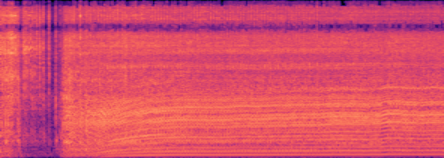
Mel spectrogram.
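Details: Weed Eater two-stroke leaf blower after carb installed with gasket, cleaned fuel bulb and air filter replaced: pull start, engine catches and climbs to a steady high buzz that holds evenly; running properly after repair.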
